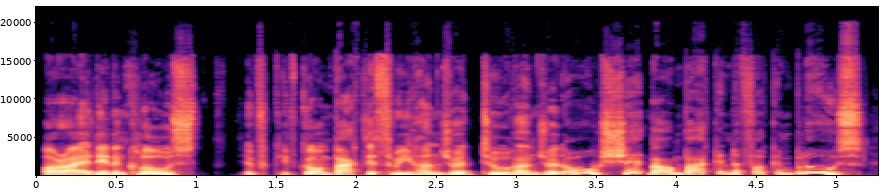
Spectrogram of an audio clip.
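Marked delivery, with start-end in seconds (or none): 3.3-5.2 very high relieved exclamation; relieved surprise. Retold or imitated. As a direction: squeal with relief as the trade turns green. Relieved when trade comes back.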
